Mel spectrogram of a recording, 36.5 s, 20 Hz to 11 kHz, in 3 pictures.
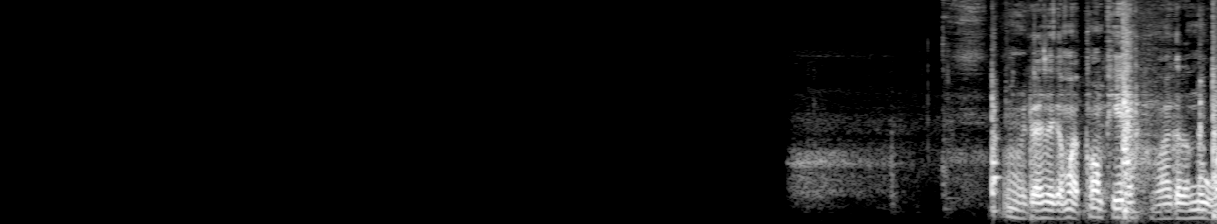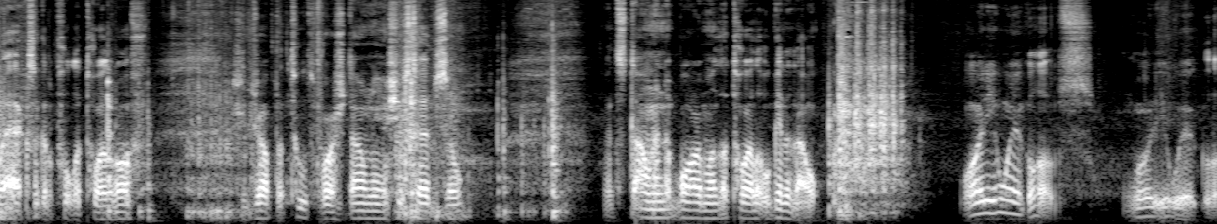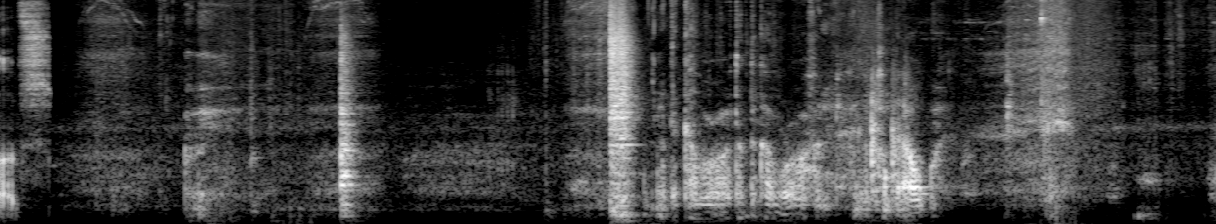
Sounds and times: Speech: 10.0 - 13.6, 14.5 - 16.9, 18.2 - 20.4, 21.8 - 24.9, 30.9 - 33.8.

